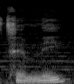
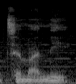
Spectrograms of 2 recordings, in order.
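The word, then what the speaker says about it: Temne: Despite the various spelling variations, Timni only has two ways of pronouncing it, which is Timni or Timani, and this still maintains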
